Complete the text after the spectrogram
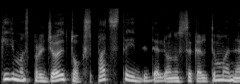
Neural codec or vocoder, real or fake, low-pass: autoencoder, 48 kHz, 32 numbers a frame, DAC-VAE, trained on Japanese speech; fake; 14.4 kHz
